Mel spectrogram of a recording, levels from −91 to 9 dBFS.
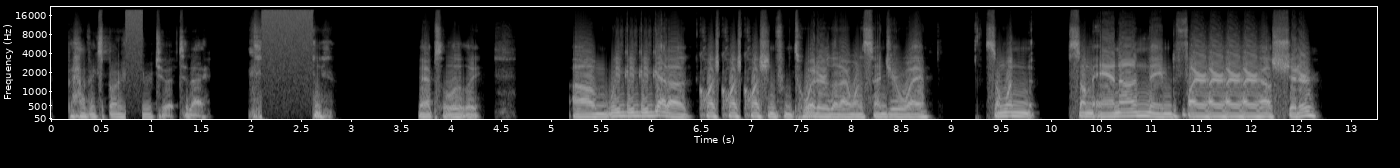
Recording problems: distortion; heavy; 6 dB below the speech
audio cutting out; filled with static; at 0.5 s and at 2 s for 0.5 s
audio stuttering; at 5.5 s, at 6.5 s and at 11 s

